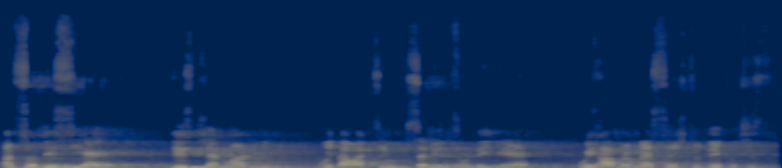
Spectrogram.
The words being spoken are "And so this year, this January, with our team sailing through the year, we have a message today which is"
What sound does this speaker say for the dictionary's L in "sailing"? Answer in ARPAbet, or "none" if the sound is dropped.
N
